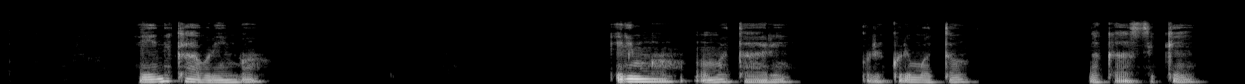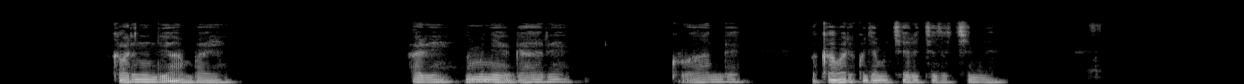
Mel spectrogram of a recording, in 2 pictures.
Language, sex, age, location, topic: Kinyarwanda, male, 25-35, Nyagatare, finance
